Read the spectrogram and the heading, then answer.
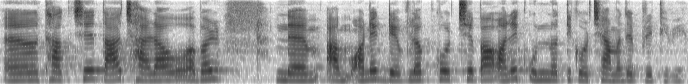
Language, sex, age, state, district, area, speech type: Bengali, female, 30-45, West Bengal, Paschim Bardhaman, urban, spontaneous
